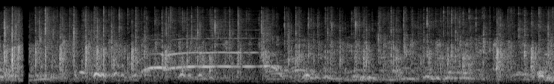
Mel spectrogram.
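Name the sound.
audience applause at a council meeting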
